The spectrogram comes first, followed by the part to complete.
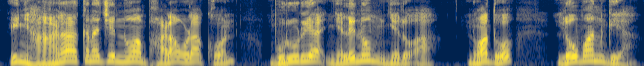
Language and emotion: Santali, surprised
